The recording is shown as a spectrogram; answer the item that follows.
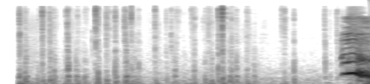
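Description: Typing on a computer keyboard: a quick, irregular run of light key clicks that begins just after a brief silence.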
